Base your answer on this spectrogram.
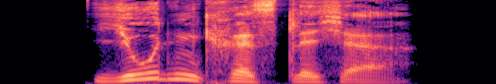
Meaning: inflection of judenchristlich: 1. strong/mixed nominative masculine singular 2. strong genitive/dative feminine singular 3. strong genitive plural
- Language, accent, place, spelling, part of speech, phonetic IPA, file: German, Germany, Berlin, judenchristlicher, adjective, [ˈjuːdn̩ˌkʁɪstlɪçɐ], De-judenchristlicher.ogg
